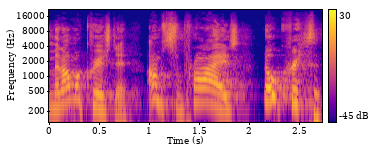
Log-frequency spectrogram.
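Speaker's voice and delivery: high, feigned, put-on astonishment. Retelling what was said to him, imitating own fake surprise. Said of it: "like I was surprised".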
